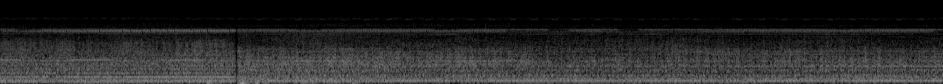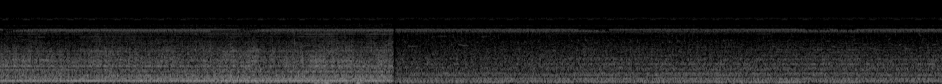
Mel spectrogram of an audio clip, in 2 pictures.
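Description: Outdoor ambience: a steady low mechanical hum like an idling engine, with insects trilling steadily in a high pitch. The hum stops abruptly about two-thirds of the way through, and the insects carry on.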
